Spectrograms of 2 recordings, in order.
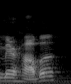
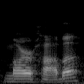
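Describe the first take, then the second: First: The first vowel sounds like 'eh'. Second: The first vowel sounds like 'ah'. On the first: The speaker calls it wrong. "So it's not not an e" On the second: The speaker calls it right. "It's M A R H A B A"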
